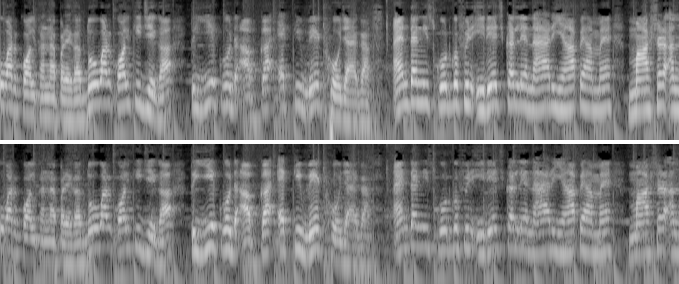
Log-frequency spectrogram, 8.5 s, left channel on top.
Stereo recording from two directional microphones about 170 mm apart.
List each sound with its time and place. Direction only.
0.0 s speech: 35° left (ahead or behind)
2.5 s speech: 20° right (ahead or behind)
4.1 s speech: 35° left (ahead or behind); by 7.6 s 15° left (ahead or behind)
7.9 s speech: 30° left (ahead or behind)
